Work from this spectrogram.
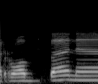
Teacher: را ہمارا جو ہے وہ تفخیم ہے یعنی پر کر کے موٹی آواز میں پڑھنا ہے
